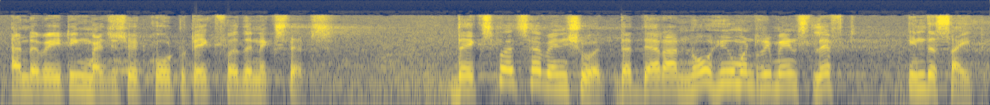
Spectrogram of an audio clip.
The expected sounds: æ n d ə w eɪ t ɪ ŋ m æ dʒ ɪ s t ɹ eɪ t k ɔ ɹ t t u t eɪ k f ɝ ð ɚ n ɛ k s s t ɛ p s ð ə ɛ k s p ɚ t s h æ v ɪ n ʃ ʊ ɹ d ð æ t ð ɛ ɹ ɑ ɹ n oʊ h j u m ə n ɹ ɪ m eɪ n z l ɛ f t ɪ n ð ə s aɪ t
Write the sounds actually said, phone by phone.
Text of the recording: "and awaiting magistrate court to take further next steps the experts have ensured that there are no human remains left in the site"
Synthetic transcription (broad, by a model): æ n d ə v eɪ t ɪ ŋ m æ dʒ ɪ s t ɹ eɪ t k ɔ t t u t eɪ k f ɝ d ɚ n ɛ k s s t ɛ p s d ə ɛ k s p ɚ t s h æ v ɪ n ʃ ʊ ɹ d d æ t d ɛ ɹ ɑ ɹ n oʊ h j u m ə n ɹ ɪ m eɪ n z l ɛ f t ɪ n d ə s aɪ t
